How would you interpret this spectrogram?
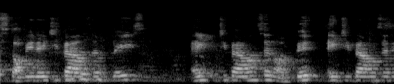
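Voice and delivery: ordinary talk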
